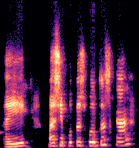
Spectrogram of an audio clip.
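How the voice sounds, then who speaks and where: A woman leads an online study class in a soft, halting way, with many pauses and fillers. Her voice comes through a weak connection that breaks up, chops words and adds a robotic warble. The sound is dull and lo-fi throughout. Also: high voice, animated, husky. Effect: choppy video-call audio that keeps cutting out and sounds robotic. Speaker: religious study teacher. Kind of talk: online lecture over a video call. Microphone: video call. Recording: dull, lo-fi video-call audio.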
